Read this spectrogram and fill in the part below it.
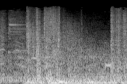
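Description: Dense, loud gunfire in Call of Duty: Modern Warfare (2019) on the Highway of Death, a rapid burst of close shots with heavy low rumble.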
